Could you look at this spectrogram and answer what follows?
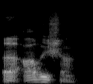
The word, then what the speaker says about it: Aubuchon: How do you pronounce, I just want to make sure that people know, how do you pronounce your last name? – Aubuchon.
